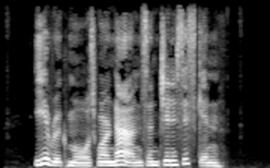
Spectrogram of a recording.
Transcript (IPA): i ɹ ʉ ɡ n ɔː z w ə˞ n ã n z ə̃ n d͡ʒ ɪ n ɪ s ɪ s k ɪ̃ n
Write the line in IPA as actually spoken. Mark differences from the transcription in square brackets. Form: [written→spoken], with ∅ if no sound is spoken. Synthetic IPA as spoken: i ɹ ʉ ɡ [n→m] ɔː z w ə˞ n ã n z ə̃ n d͡ʒ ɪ n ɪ s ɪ s k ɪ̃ n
